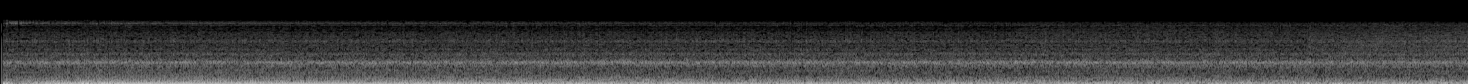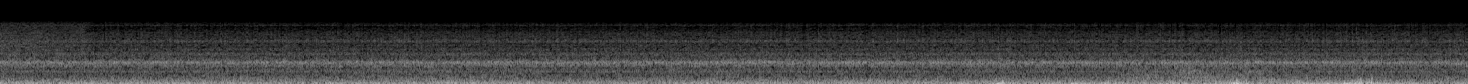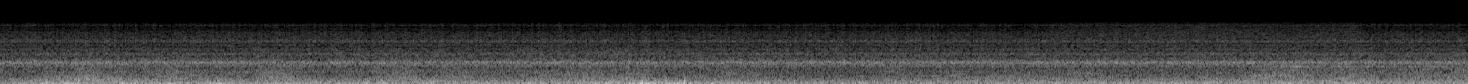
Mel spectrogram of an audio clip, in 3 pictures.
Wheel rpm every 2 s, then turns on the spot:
0, 0, 0, 0, 0, 0, 0, 0, 0, 0, 0, 0, 0, 0, 0, 0, 0, 0, 0, 0, 0, 0.
none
